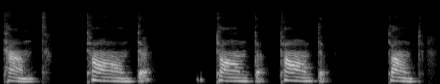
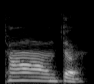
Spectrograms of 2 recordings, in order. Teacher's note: When after the A, we are not really pronouncing the N. So we just say tant.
